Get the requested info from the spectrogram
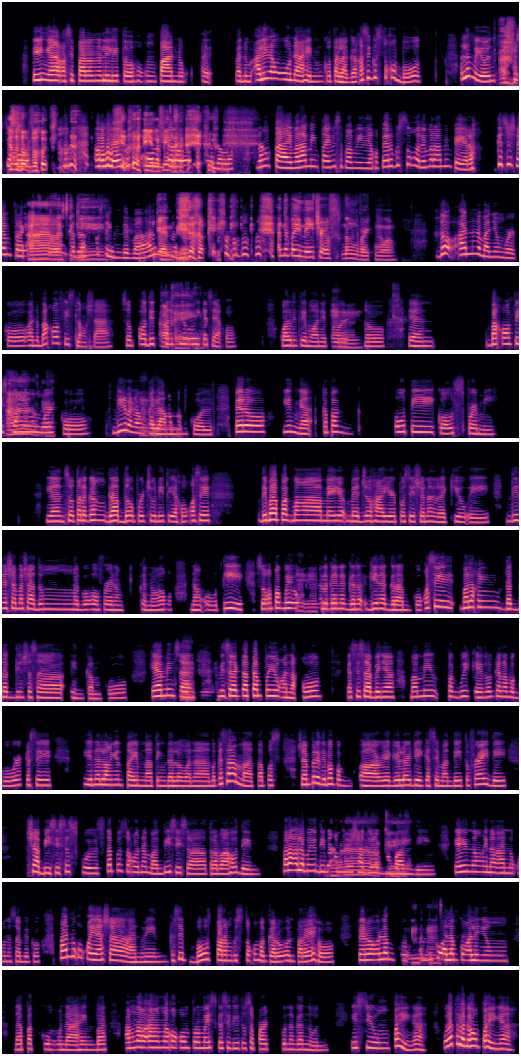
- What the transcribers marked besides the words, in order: laughing while speaking: "Ah, gusto both. Mahirap yun, ah"; laughing while speaking: "o, oo"; chuckle; laughing while speaking: "Gandi okey"; other background noise; laugh; tapping
- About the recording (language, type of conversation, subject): Filipino, advice, Paano ko mababalanse ang trabaho at personal na buhay tuwing weekend at bakasyon?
